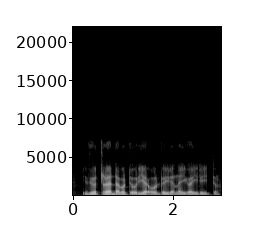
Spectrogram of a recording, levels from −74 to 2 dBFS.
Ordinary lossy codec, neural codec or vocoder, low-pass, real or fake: AAC, 64 kbps; codec, 16 kHz, 2 kbps, FunCodec, trained on Chinese and English, 25 frames a second; 7.2 kHz; fake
